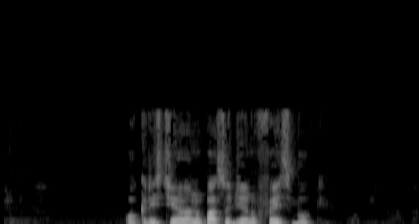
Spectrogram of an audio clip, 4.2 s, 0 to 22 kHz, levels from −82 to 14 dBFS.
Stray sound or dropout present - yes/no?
no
